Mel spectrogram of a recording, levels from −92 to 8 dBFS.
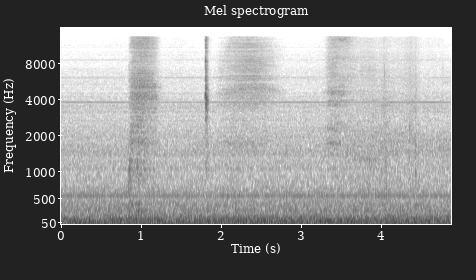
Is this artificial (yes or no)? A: no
